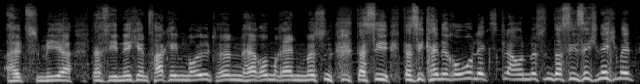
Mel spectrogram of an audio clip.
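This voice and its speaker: A man's voice: high voice, steady tone, normal speed, lightly acted. An actor playing a young father who stammers and pleads heatedly, defending the respectable life he has built.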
